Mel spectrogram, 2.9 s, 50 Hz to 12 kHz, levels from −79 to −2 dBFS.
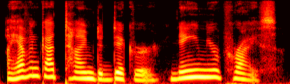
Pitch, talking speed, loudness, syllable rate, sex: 210 Hz, 165 wpm, -17 LUFS, 4.7 syllables/s, female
